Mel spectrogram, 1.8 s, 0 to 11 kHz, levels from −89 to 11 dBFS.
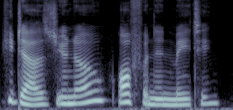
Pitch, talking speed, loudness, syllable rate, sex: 210 Hz, 240 wpm, -18 LUFS, 5.9 syllables/s, female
